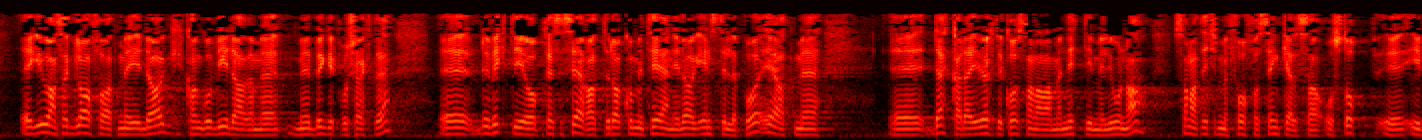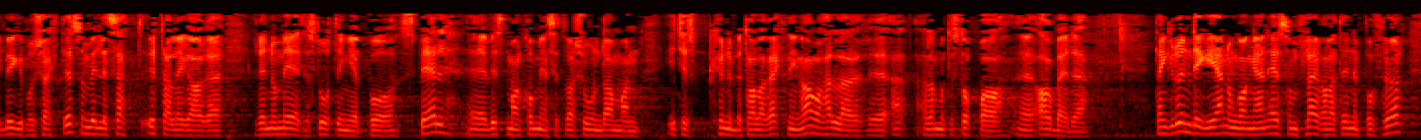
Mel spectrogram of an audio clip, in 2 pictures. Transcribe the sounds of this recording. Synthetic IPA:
ɛɡæʉːɑnsɛt̪̚ɡlɑːdfɔɾɑt̪mɛɪd̪ɑːɡkʰɑnɡoːʋiːd̪ɑɾəmɛmɛbʏɡːəpʰɾʊʂɛkt̪ə | d̪ɛʋɪkt̪ɪəɔpʰɾɛsɪseːɾəɑt̪d̪ɑːkʰʊmɪt̪ʰeːənɪd̪ɑːɡɪnst̪ɪlːəpʰɔɛɾɑt̪mɛ | d̪ɛkːəd̪æɪøːkt̪əkʰɔst̪nɑd̪əʁnɑmɛnɪt̪ːɪmɪljuːnəʁ | sɔnːɑt̪ɪçːəmɛfoːɾfɔsɪŋkəlsəʔɔst̪ɔpːɪbʏɡəpʰʁʊʂɛkt̪əsɔmʋɪlːəsɛt̪ːʏt̪ːəʁlɛɡɑɾə | ɾɛnʊmeːət̪ɪst̪uːʁt̪ʰɪŋːəpʰɔspelʋɪsmɑnkʰɔmːɪɛɪnsɪt̪ʉʋɑʂuːnd̪æɾmɑn | ɪçːəkʰʉnːəbət̪ʰɑːlɑɾɛknɪŋɑɾɔɦɛlːəɾɛ̰lːəɾmɔt̪ːəst̪ɔpːɑʔɑɾbæɪd̪ə | d̪̥ɛnɡɾʉnd̪ɪɡəjɛnːʊmɡɑŋːənɛsɔmflæɪɾəhɑʋæʁɾt̪ɪnːəpʰɔføːɾ

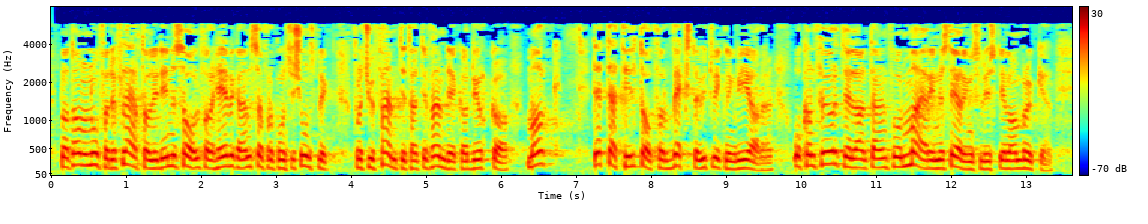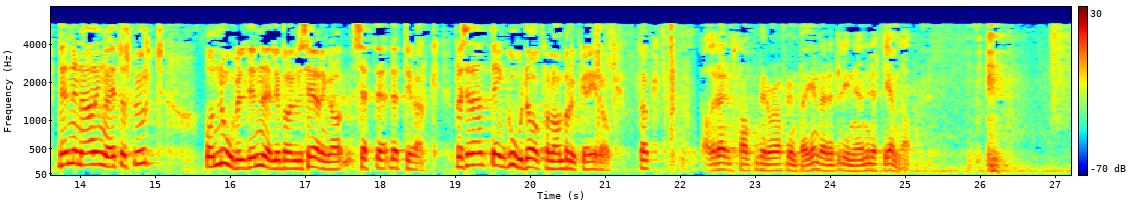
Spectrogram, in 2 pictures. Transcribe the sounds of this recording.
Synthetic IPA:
b̥lɑnt̪ɑnːɑt̪nuːfɔd̪ɛflæɪɾt̪ʰɑlɪd̪ɪnːəsɑlfɔɾɔɦeːʋəɡɾɛnsɑfɾɔkʊnsʉʂuːnsplɪk̚t̪fɾɔçʉːəfɛmt̪ʰɪlt̪ʰɾɛt̪ɪfɛmd̪eːkɑɖ̪ʏɾkɑ | mɑɾk | d̪ɛt̪ːəæɾt̪ʰɪlt̪ɑːkfɔɾʋɛkst̪ɔʉːt̪ʋɪklɪŋʋiːɑɾəɔkʰɑnføːɾət̪ʰɪlɑt̪̚d̪ɛnfoːɾmæɪɾɪnʋɛst̪eːɾɪŋslʏst̪ɪlɑnbɾʉːkə̰ | d̪ɛnːənæːɾɪŋɑɛt̪ːəspʉːɾt̪ | ɔnuːʋɪld̪ɛnːəlɪbəɾɑlɪseːɾɪŋɑsɛt̪ːəd̪ɛt̪ːəɪʋæ̰ɾkpʰɾɛsɪd̪ɛnt̪̚d̪ɛæɪnɡuːd̪ɑːɡfɔɾlɑnd̪bɾʉːkəɪd̪ɑ̰ːɡ | t̪ʰɑkt̪ʰɑːləɾɑɾɛps̩ʰɑnt̪n̩pɛɾoːlɑflʏmt̪ʰæɪɡənd̪æɾɛt̪lɪnjəɛnɾɛt̪ːɪjɛmːd̪ɑ̰ː

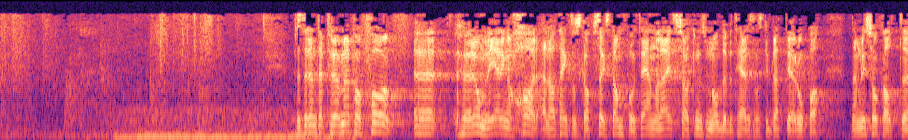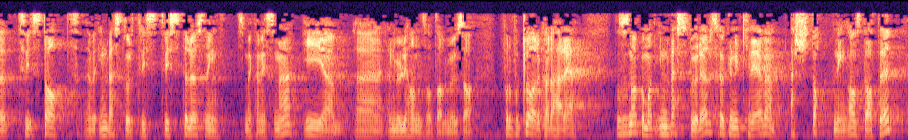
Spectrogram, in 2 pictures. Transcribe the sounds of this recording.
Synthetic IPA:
pʰɾɛsɪd̪ɛnt̪jæɪpʰɾøːʋəmæpʰɔɔfoː | ɦøːɾəʊmɾɛjeːɾɪŋɑhɑɾɛ̰ləɾhɑʈ̪ʰɛŋkt̪ɔskɑːfə̥sɛɪɡst̪ɑnd̪pʰʊŋk̪̚t̪ɛnɑʋd̪æɪsɑːkənəsɔmnoːd̪ɛbʉt̪ʰeːɾəsɡɑnskəbɾɛt̪ːɪœʉɾuːpɑ | nɛmlɪsoːkʰɑlt̪ɪst̪ɑːt̪ʔɪnʋɛst̪ʊɾt̪ʰɾɪst̪ʰːʋɪst̪əløːsnɪŋ | smɛkɑnɪsməɪ | ɛ̰nmʉːlɪhɑnd̪l̩sɑːʋt̪ʰɑ̰ːləmɛʉːɛsɑ̰ː | fɔɾɔfɔɾkʰlɑːɾəkʰɑːd̪ɛɦæːɾɛd̪ɛsɑsnɑkːəɔmɑt̪ɪnʋɛst̪ʊɾəɾskɑlkʉnːəkʰɾeːʋəæʂtɑt̪nɪŋɑʋst̪ɑːt̪əɾ

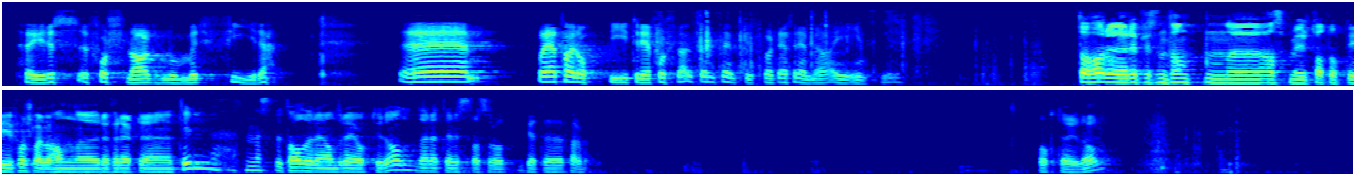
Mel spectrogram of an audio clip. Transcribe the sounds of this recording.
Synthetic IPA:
hœʏɾəsfɔʂɭɑːɡnʊmːəɾfiːɾə | ɔjæɪt̪ʰɑːɾɔpːd̪ɪt̪ʰɾeːfɔʂɭɑ̰ːɡfɛnfɾɛmt̪ʰiːd̪spɑʈʰiːfɾɛmːəɑ̰ɪʔɪ̰nst̪ɪlɪ̰ŋən | d̪̥ɑːhɑɾɾɛpɾəsənt̪ʰɑnt̪n̩ɑsmyːɾt̪ʰɑt̪ːɔp̚ːd̪ɪfɔʂɭɑːɡəhɑnɾɛfəɾeːʈət̪ʰɪlnɛst̪ət̪ʰɑːləɾɛɑnd̪ɾeːɔkt̪ʰœʏd̪ɑːld̪æɾɛt̪ːəɾst̪ɑːt̪sɾoːd̪ɡɾeːt̪ʰəfɑɾmɑ | ɔkt̪ʰœʏd̪ɑːl

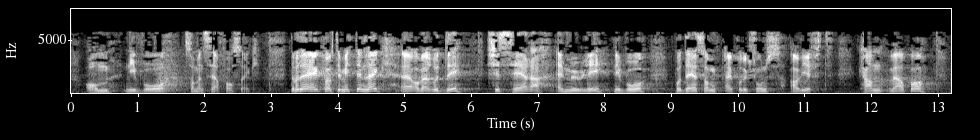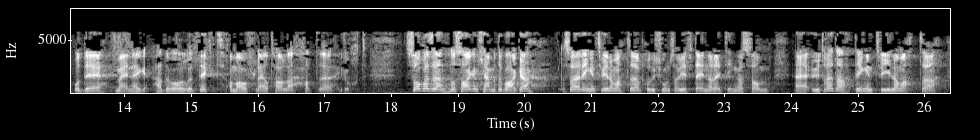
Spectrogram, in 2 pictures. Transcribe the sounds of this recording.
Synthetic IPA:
ʔɔmnɪʋoːsɔmænsḛːɾfɔʁsɛ̰ɡ̥d̪̥ɛʋɑʁd̪ɛɛɡ̚pʰɾøːʋd̪əɪmɪt̪ːɪnlɛɡɔʋæːɾəɾʉd̪ɪʃɪseːɾəæ̰ɪmʉːlɪnɪʋoːpʰɔd̪ɛsɔmæ̰ɪpʰɾʊd̪ʉkʃuːnsʔɑ̰ːʋjɪft̪ | kʰɑnʋæːɾəpʰɔ | ʔɔd̪ɛmæɪnəɛɡhɑd̪ːəʋɑːɾəɾʉd̪ɪkt̪ɔ̰mɑʊflæɪʁt̪ʰɑːlə̰hɑd̪ːəjʊ̰ʁt̪ | sɔpʰɾɛsɪd̪ɛnt̪nɔʁsɑːɡənçeːmət̪ʰɪlbɑːɡə | sɔæd̪ɛɪŋːənt̪ʰʋiːlɔmɑt̪pʰɾʊd̪ʉkʂuːnsɑ̰ːʋjɪft̪əɛːnɑd̪æɪt̪ʰɪŋːɑsɔm | ʔæʉːt̪ɾɛd̪ːɑd̪ɛɪŋːənt̪ʰʋiːlɔmɑt̪

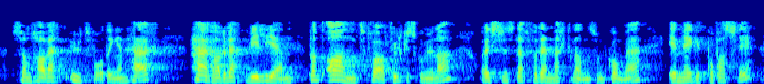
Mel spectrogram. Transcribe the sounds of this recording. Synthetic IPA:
sɔmɦɑɾʋæʁt̪ʉːt̪fɔɾd̪ɾɪŋənɦæːɾ | hæːɾhɑd̪əʋæʁt̪ʋɪljənb̥lɑnt̪ʰɑːnt̪fɾɑfʏlkəskʊmʉːnɑɔ̰ɛɡsʏnsd̪æɾfɔʁd̪ɛnmɑʁknɑd̪n̩sɔmkʰɔmːə | ɛmeːɡət̪̚pʰɔpʰɑslɪ

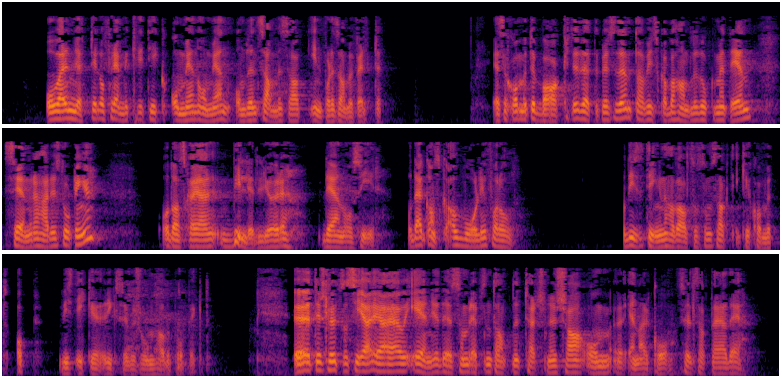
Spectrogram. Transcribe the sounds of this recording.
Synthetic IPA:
ʔɔʋæːɾənœt̪ːɪlɔfɾɛmːəkʰɾɪt̪ʰɪkːɔmːɪjɛnːɔɔmːɪjɛnːɔ̰md̪ɛɛnsɑmːəsɑːkɪnːn̩fɔɖɛsɑmːəfɛlt̪ə | jæɪskɑkʰɔmːət̪ɪlbɑːkə̥t̪ʰɪld̪ɛt̪ːəpʰɾɛsɪd̪ɛnt̪̚d̪ɑʋɪskɑlbəɦɑnd̪ləd̪ʊkʉmɛnt̪eːnseːnəɾəɦæːɾɪst̪uːʈɪŋːə | ʔɔ̰d̪ɑskɑljæɪbɪljəd̪l̩jøːɾə | d̪ɛjæɪnoːsḭːə̰ɾ | ɔd̪ɛæɾɡɑnskə̰ʔɑ̰lʋoːɭɪəfɔɾhɔl | ɔd̪ɪsət̪ʰɪŋːənəhɑd̪ːəɑlt̪sɔsɔmsɑkt̪ʰɪkːəkʰɔmːət̪ʔɔpː | ʋɪsɪkːə̰ɾɪksɾɛʋɪʂuːnn̩hɑ̰d̪ːəpʰo̰ːpʰɛ̰ːkt̪ | t̪ɪlʂɭʉt̪ːsɔsiːæææɾjʊʔeːnɪɪd̪ɛsɔmɾɛpɾəsnt̪ʰɑnt̪ənət̪ʰæʈʂn̩əʂɑːʔɔ̰mɛ̰næɾkʰoːsɛlsɑk̚t̪æɾjæɪd̪ɛ

